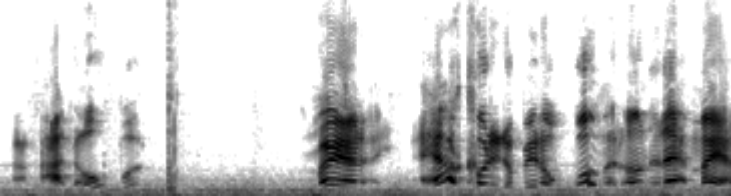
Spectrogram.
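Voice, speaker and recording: Putting on a character voice at an extremely high pitch, a man drawls at a fairly slow pace with long, frequent pauses over clear background noise. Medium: video game. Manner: drawling, says man a lot.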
